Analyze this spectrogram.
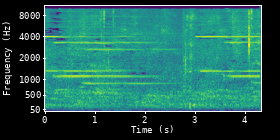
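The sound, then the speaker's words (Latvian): A parliament chamber bell rung before a vote rings steadily for the whole stretch, a continuous bright, high electric tone with a few shifting overtones, over a low murmur of voices and shuffling. “Lūdzu zvanu.”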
